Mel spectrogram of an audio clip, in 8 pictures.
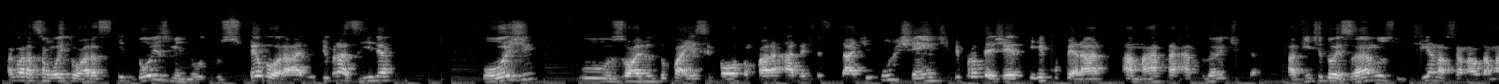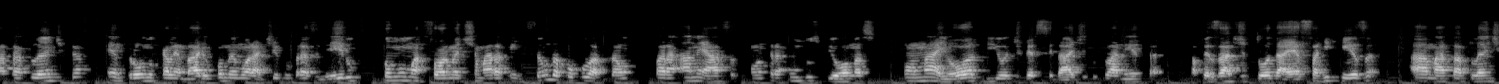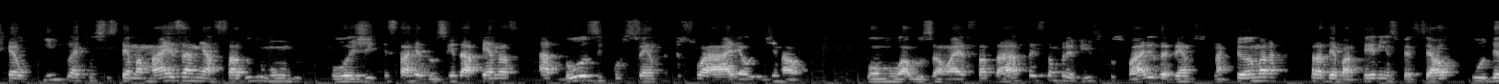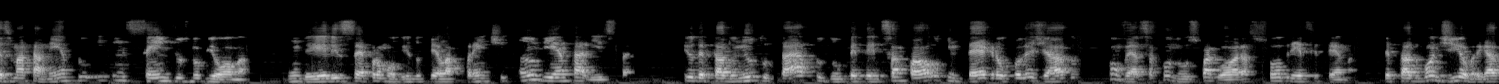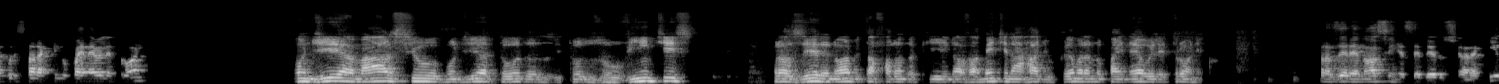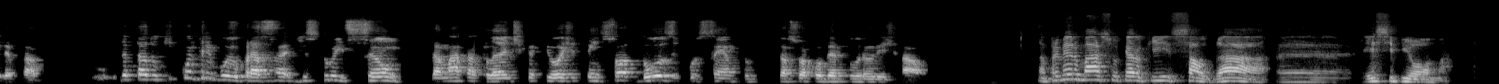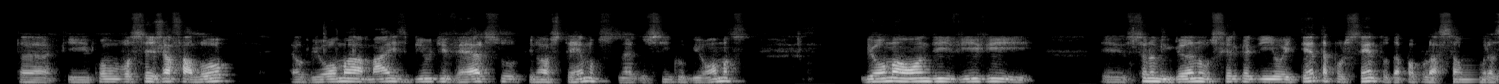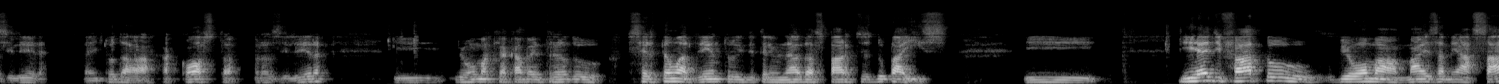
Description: Entrevista - Dep. Nilto Tatto (PT-SP)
